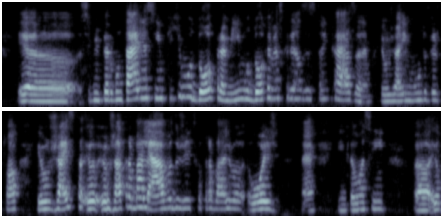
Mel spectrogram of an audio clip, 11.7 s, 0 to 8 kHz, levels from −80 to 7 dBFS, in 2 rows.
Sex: female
